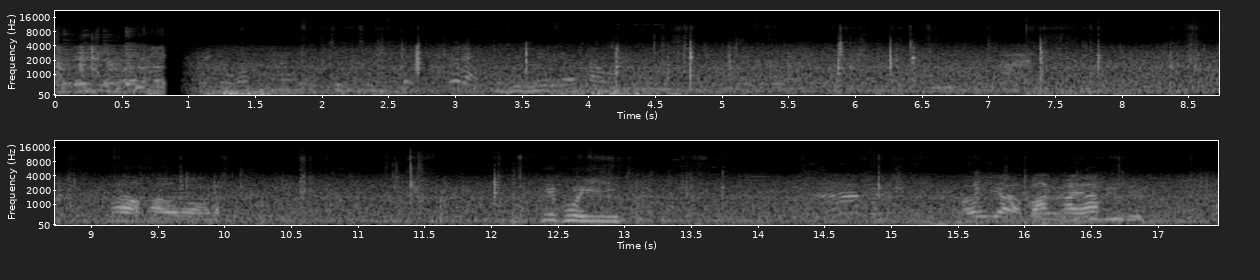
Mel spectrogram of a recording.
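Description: Walking sticks tap on a stone path.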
